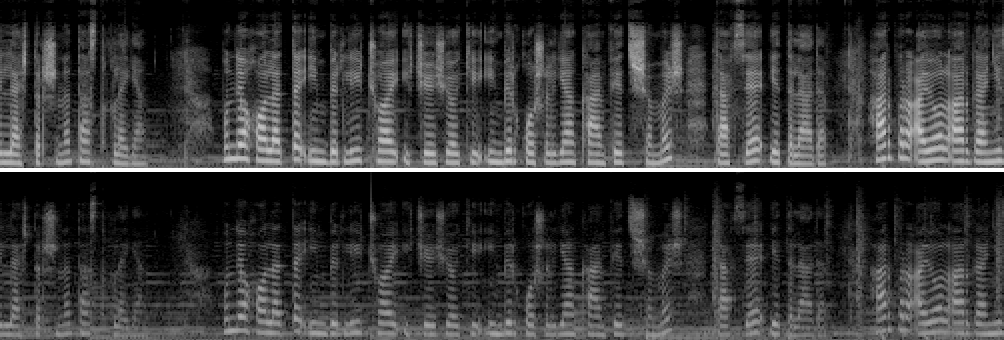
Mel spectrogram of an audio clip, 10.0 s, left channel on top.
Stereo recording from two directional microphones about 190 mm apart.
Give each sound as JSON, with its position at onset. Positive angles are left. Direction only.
{"t": 0.0, "sound": "a woman's voice", "side_deg": 45}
